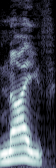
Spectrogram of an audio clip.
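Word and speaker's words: knife: এন আই এফ ই নাইফ এখানে কিন্তু এর উচ্চারণ হচ্ছে এখানে কে এর উচ্চারণ হচ্ছে না কে এখানে সাইলেন্ট কেন সাইলেন্ট এক্ষুনি বলে আসলাম কে এর পরে যদি এন থাকে তখন কে সাইলেন্ট এখানে যেহেতু কে এর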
